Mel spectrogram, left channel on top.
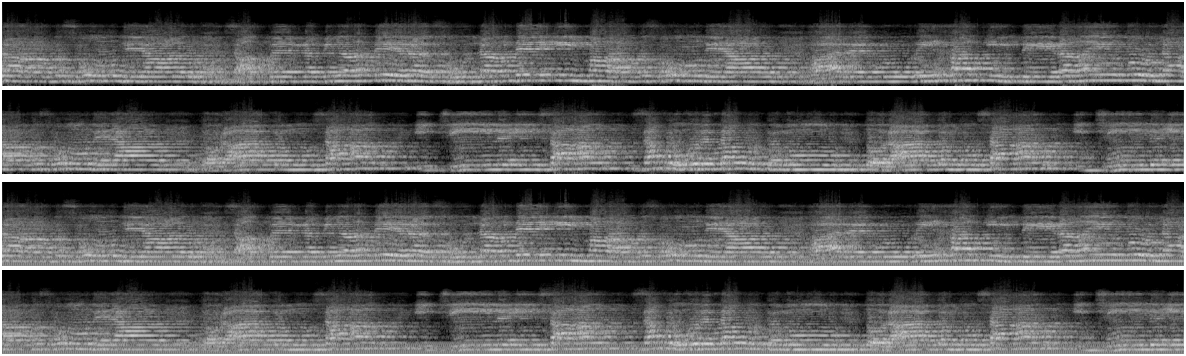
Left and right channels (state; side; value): noise; right; hum, 12 dB below the sound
